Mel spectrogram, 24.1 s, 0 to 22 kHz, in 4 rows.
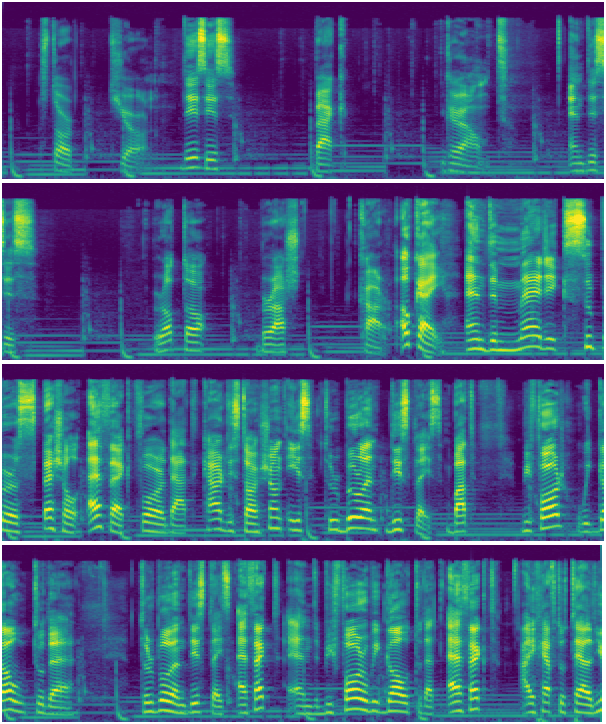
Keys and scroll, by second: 0.2-1.7 typing, 2.7-4.8 typing, 7.2-9.3 typing.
